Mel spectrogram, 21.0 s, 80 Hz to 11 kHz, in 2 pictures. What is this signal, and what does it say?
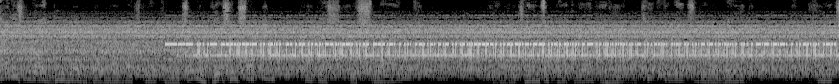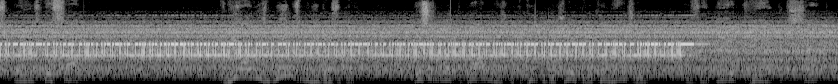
RTTY (75 baud, 850 Hz shift), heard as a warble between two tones, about 1700 Hz centre, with radio static and speech in English. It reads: OQJQX HSTAP IBUYK POQGE ECLZG HRQQU CCBBC UNSZV RSFDG LJEFN BGLFS MXGXE CDEKA MCYVW LCTRA UKLTJ AIQCL ILNXD EBZOU EQGAU PQKZL FAJKJ YDNPB SKSPQ PCPCQ OGYUO FQECR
